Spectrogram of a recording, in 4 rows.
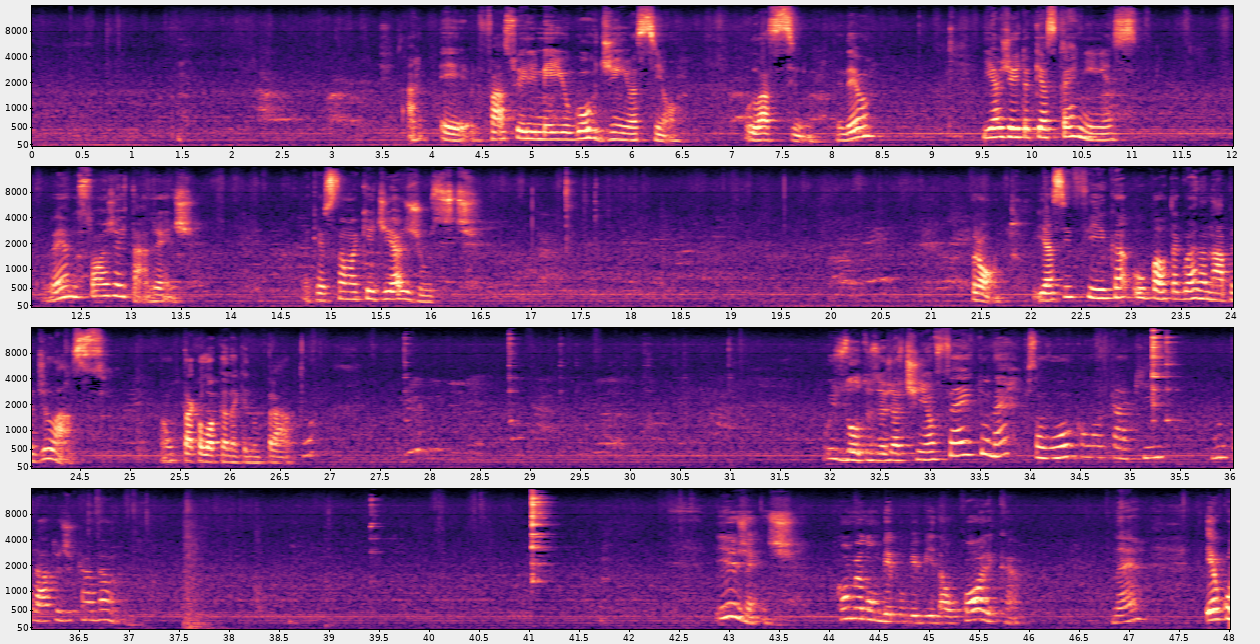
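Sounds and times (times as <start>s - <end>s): faint steady hum: 0.0s - 48.0s
woman's voice: 3.7s - 8.6s, 9.5s - 11.1s, 12.1s - 13.8s, 14.7s - 16.7s, 20.0s - 27.0s, 31.9s - 37.1s, 42.9s - 46.0s, 46.8s - 48.0s.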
